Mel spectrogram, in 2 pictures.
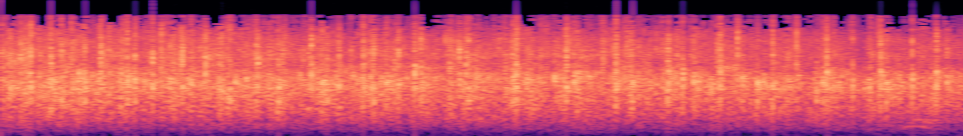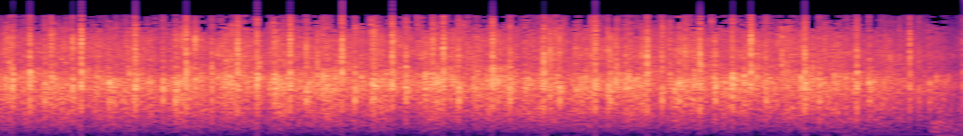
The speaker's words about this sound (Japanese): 皆さん大きな拍手を持ってお迎えください。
